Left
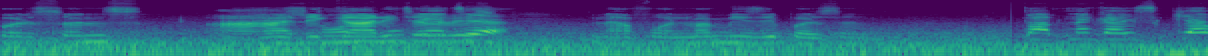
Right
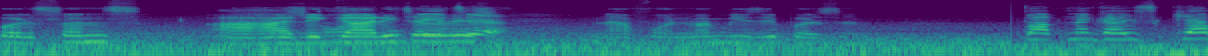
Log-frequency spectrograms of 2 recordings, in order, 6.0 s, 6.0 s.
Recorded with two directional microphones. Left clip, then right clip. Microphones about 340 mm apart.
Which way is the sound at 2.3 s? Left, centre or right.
Centre.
